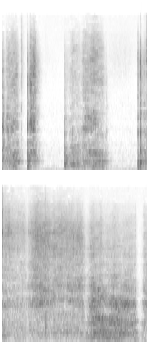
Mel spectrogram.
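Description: Long fingernails scratch and tap on the closed lid of a medium-size blue printed Hoka cardboard shoe box resting on a wooden table. Bursts of dry, raspy scratching, each starting with a sharp tap, are separated by short quiet gaps.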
